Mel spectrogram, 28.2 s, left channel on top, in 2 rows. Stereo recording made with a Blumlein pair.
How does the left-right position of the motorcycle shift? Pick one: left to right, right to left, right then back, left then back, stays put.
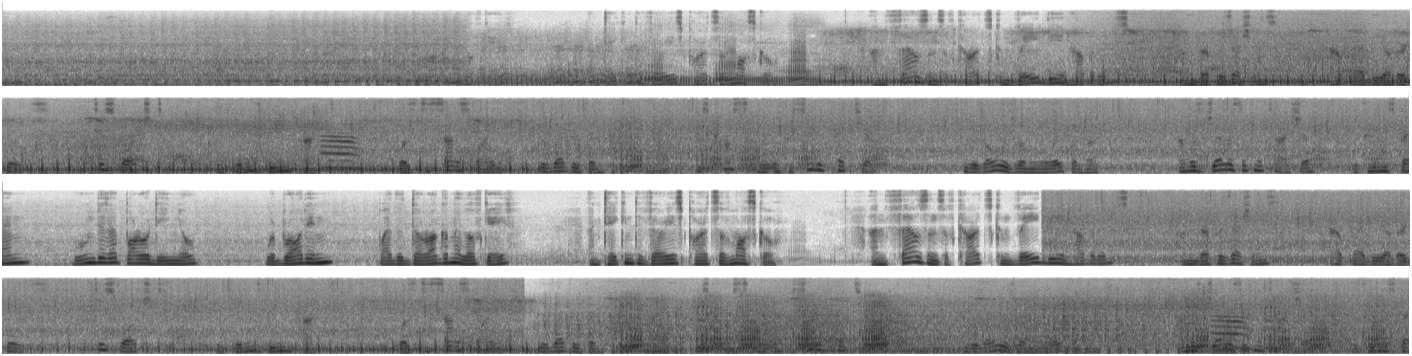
left to right.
